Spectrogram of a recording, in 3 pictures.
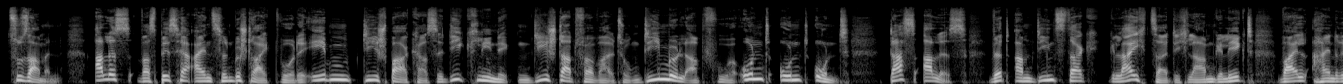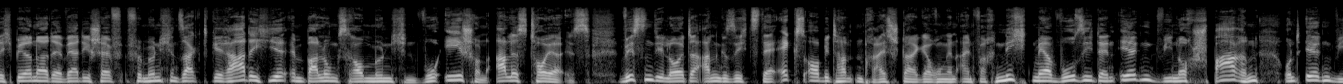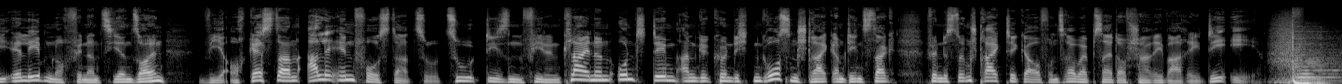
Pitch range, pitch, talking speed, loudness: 120-180 Hz, 150 Hz, 140 wpm, -21 LUFS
